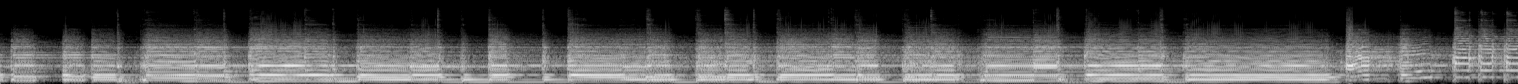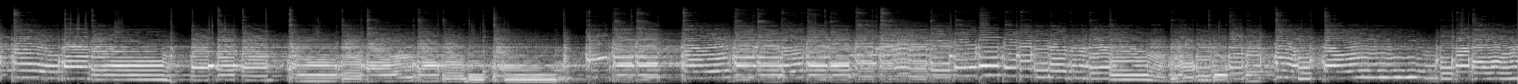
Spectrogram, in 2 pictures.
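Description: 1985 Gibson ES-335 through a Foxrox FR100 overdrive pedal and a 1965 Fender Deluxe Reverb amp, played with a crunchy overdriven tone. For about the first 13 seconds it plays rhythm chords. Then it switches to single-note lead lines with string bends, with the guitar's volume rolled up for more sustain.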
